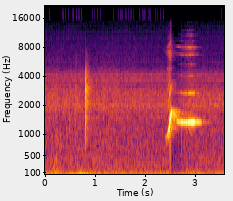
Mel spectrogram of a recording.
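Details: Pet female Timneh African grey parrot indoors, a sharp click followed by a clear upward-swept whistle that levels into a steady high tone.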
